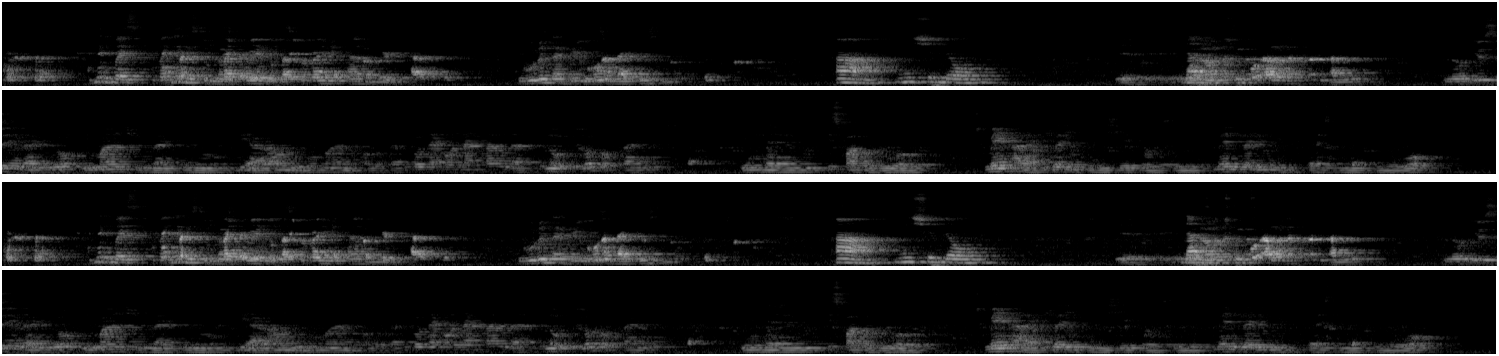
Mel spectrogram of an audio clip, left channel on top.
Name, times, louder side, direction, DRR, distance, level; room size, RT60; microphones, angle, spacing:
voice 1, 0.8-4.0 5.2-6.5 11.1-12.9 13.3-13.6 14.4-21.7 22.3-24.2 24.8-29.2, equal, 5° left, -3 dB, 0.4 m, -41 dB
voice 2, 2.2-3.3 3.8-4.2 5.9-6.3 8.3-9.8 11.8-12.8, right 3 dB, 75° right, 3 dB, 0.4 m, -32 dB
2.7 x 2.1 x 2.6 m, 0.89 s
head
